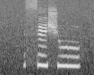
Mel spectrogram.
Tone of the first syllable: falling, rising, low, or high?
high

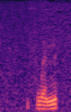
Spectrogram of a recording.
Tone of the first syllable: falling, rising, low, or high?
rising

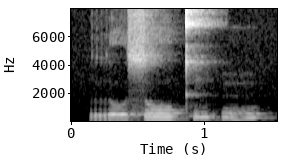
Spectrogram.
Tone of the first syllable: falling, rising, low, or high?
low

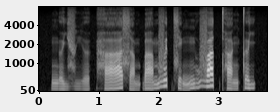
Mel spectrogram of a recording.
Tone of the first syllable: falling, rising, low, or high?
low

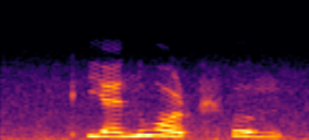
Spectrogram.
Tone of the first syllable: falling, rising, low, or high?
rising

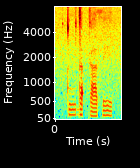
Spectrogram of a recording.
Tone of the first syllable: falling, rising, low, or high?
high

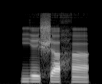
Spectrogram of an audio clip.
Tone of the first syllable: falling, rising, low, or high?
low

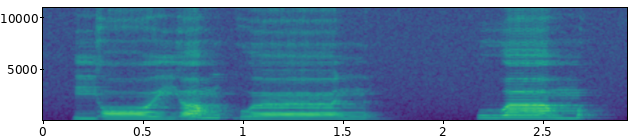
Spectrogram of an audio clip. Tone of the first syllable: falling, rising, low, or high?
low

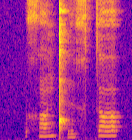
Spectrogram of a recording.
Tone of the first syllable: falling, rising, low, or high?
rising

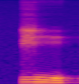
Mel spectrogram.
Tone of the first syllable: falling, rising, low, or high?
low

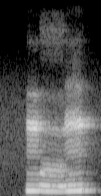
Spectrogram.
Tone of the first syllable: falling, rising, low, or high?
low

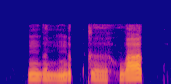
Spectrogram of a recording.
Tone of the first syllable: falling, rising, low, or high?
low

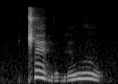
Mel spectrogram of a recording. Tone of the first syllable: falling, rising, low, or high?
falling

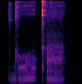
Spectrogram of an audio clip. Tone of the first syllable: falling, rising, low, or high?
rising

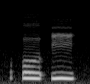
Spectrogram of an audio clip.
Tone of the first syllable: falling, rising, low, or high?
falling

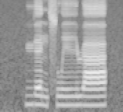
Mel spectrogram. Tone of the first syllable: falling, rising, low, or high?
falling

